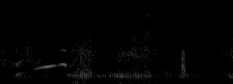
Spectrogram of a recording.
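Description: Near silence, with faint rustling of a nylon tent being folded and stuffed into its bag.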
